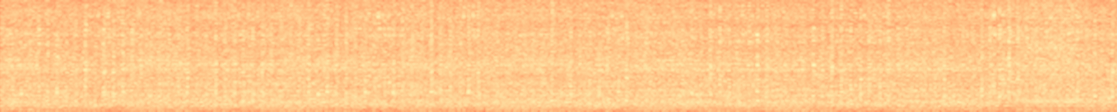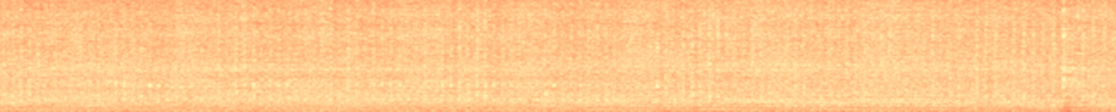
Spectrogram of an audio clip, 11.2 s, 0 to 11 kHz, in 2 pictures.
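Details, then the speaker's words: Craftsman LT1000 lawn tractor, 17 HP OHV single-cylinder, running rough, missing and backfiring through carb; after adjusting loose valves to 4,000 then 3,000, slightly better but still uneven, stumbling with missed firings. "so the valves were loose I did take him to 4,000 and it seemed to help just a little so I took him to 3,000 that maybe seemed to help even a little more it's not quite as bad but still doing that"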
